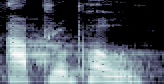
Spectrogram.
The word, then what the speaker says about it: apropos: friends in this s litter is silent it's pronunciation is apropos it means relevant it's Hindi meaning is a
